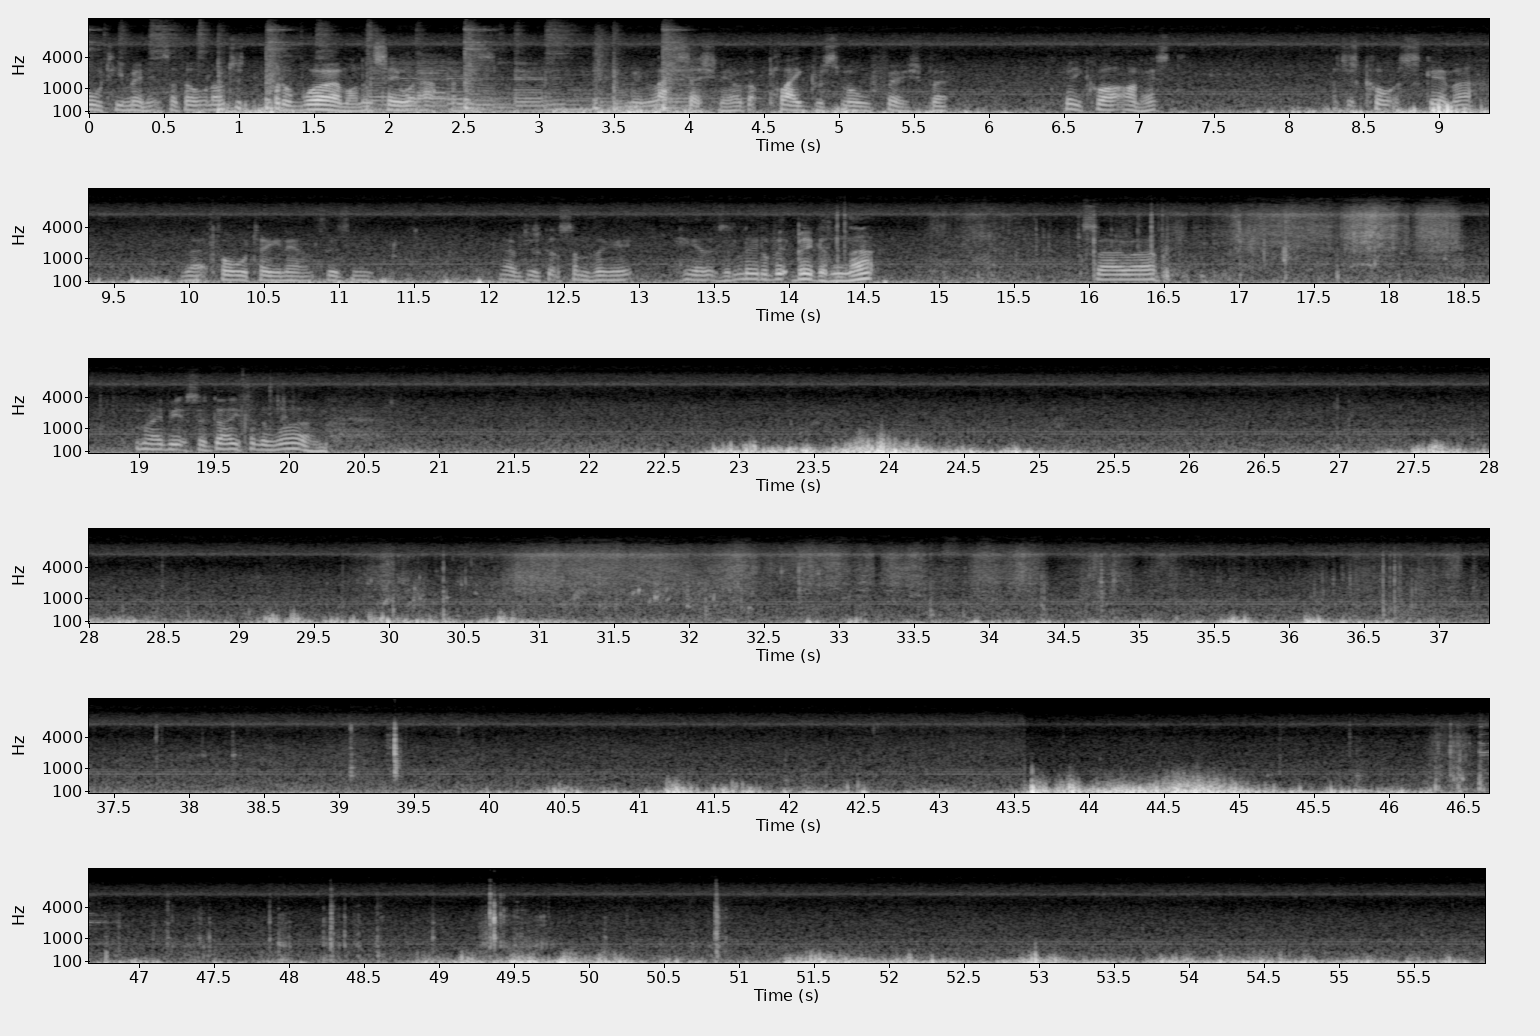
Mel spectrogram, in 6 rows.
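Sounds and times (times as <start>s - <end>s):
wind gusting on microphone: 7.8s - 10.1s, 22.8s - 25.2s, 27.3s - 36.9s, 40.1s - 46.3s, 48.8s - 55.9s
water splashing: 29.9s - 33.6s.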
